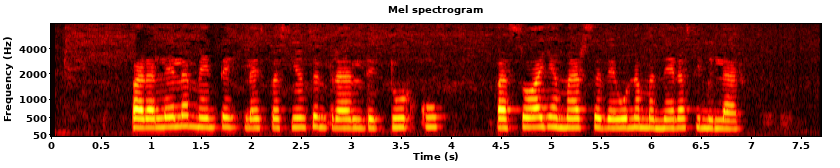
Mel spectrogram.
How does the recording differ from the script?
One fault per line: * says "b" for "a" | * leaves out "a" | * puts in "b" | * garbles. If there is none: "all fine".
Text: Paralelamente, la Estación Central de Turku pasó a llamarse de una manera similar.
all fine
